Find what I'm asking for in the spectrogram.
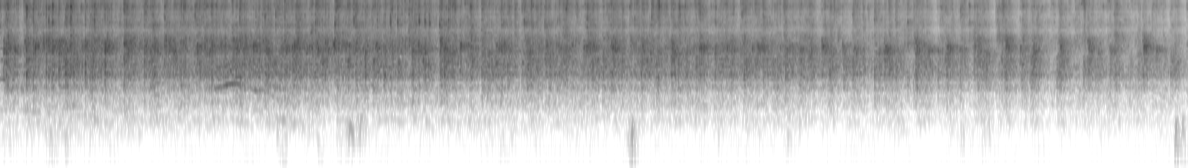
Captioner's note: applause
